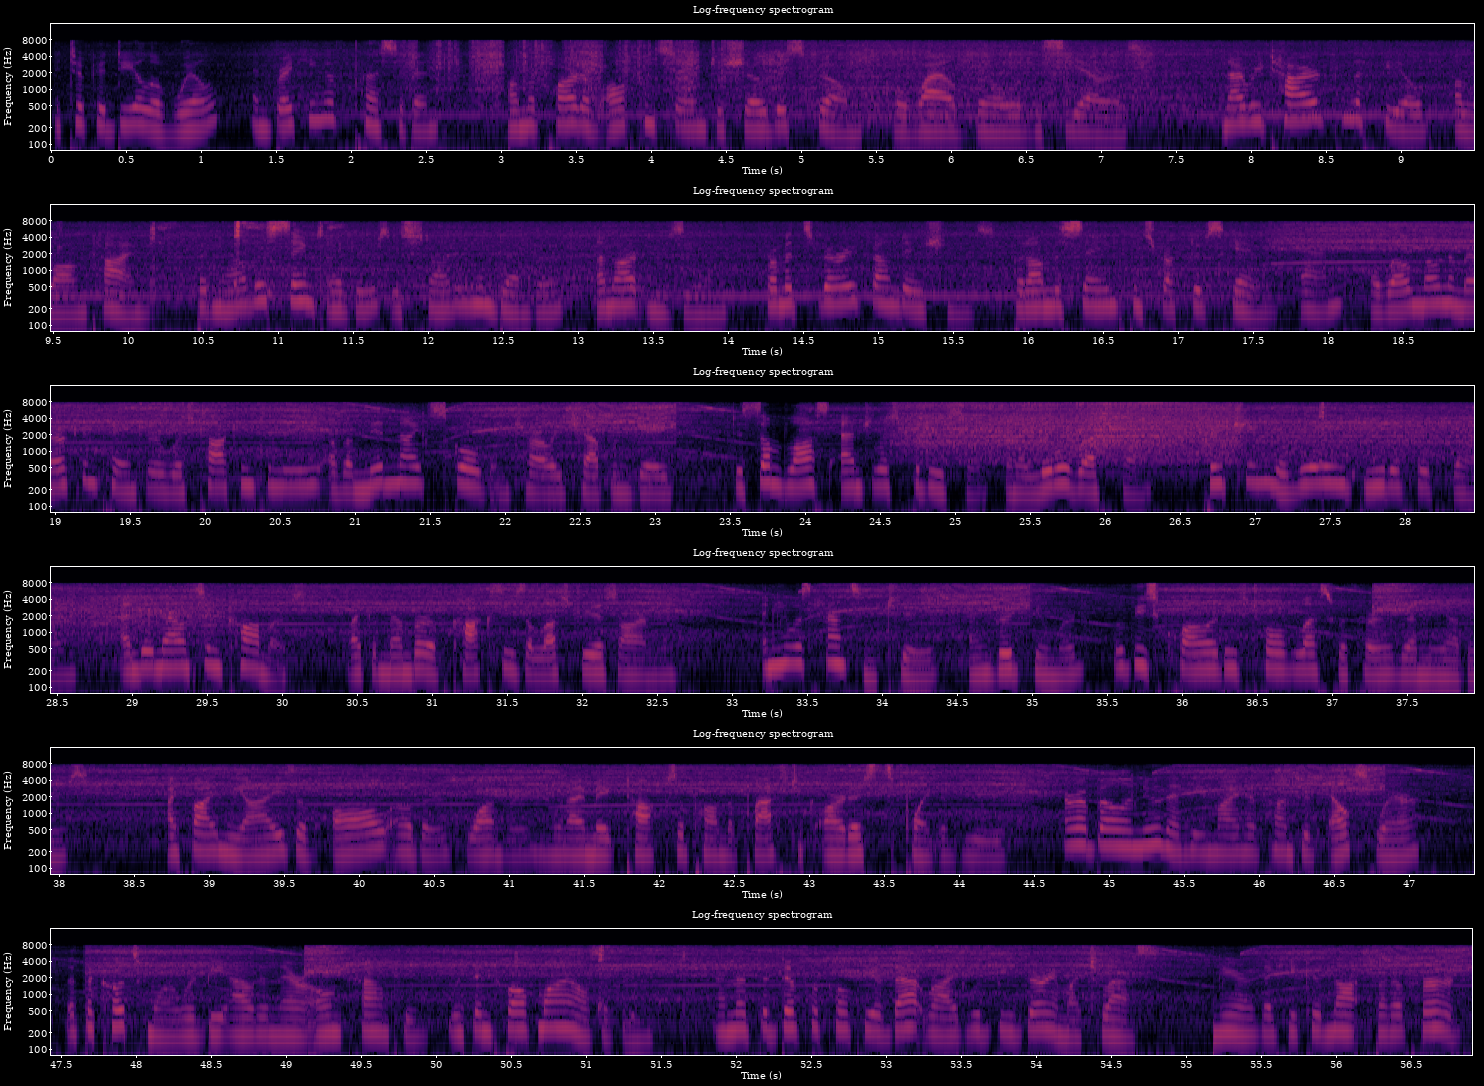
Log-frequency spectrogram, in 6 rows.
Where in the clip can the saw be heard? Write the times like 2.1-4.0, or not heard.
2.2-7.5, 24.5-29.8.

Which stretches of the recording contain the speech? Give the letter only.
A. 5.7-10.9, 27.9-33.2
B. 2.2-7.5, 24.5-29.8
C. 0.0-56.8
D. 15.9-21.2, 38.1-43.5
C.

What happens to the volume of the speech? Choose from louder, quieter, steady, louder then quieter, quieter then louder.
steady.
